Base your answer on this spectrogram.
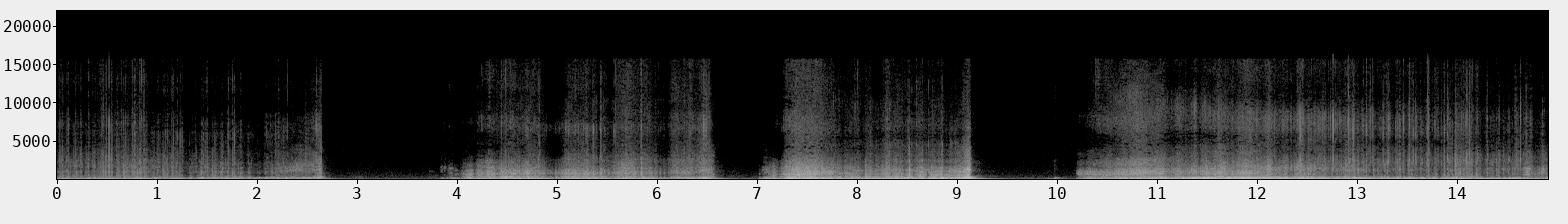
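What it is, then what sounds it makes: Foam microphone windscreen being scratched. Long red nails and fingertips scratch the sides and lower edge of a black foam windscreen covering a Blue Yeti Pro microphone head. The result is a dense, muffled, low-heavy rasping and rubbing in long bursts. The bursts are broken by brief near-silent pauses.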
